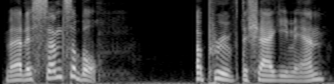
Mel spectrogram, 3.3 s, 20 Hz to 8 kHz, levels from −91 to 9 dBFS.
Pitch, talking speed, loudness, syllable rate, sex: 185 Hz, 125 wpm, -18 LUFS, 5.3 syllables/s, female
